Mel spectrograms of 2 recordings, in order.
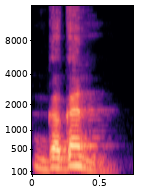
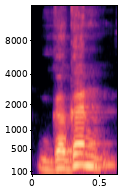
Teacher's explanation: पहला ग मैंने थोड़ा अधिक आवाज में बोला, उदात्त। दूसरा ग मैंने समस्वर में बोला, और तीसरा शब्द अक्षर न मैंने थोड़े हल्के आवाज में बोला। इस प्रकार गगन का उच्चारण करते हुए स्वाभाविक प्रकार से ये 3 प्रकार के उच्चारण अपने आप हो जाते हैं, अगर हम इसकी आदत बना ले।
